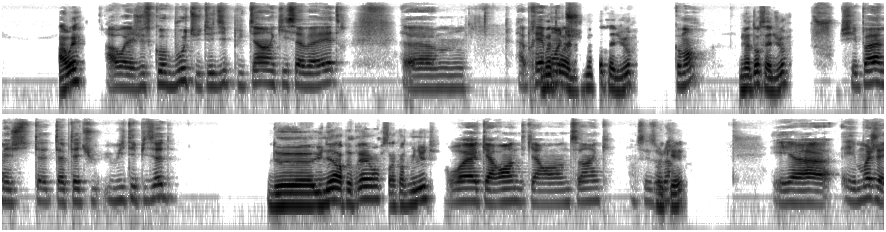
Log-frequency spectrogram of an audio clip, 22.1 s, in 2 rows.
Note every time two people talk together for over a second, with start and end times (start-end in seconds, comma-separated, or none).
none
